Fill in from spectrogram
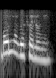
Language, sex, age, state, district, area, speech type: Marathi, female, 18-30, Maharashtra, Mumbai City, urban, conversation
